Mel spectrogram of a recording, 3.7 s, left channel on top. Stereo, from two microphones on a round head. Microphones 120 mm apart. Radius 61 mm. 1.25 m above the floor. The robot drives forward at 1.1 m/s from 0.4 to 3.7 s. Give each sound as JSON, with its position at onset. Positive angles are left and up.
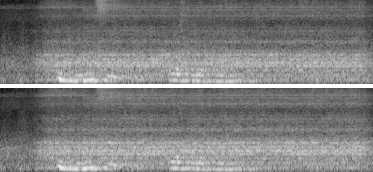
{"t": 0.6, "sound": "a woman speaking", "side_deg": 15, "distance_m": 4.0}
